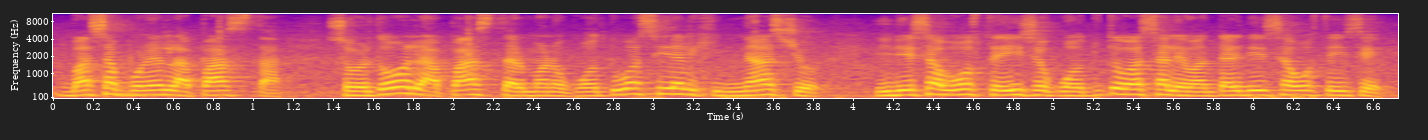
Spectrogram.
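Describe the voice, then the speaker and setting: A man's voice: sits high, fast talker, darkish tone, a little hiss or hum. A man giving an insistent, repetitive motivational monologue. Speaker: motivational speaker.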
